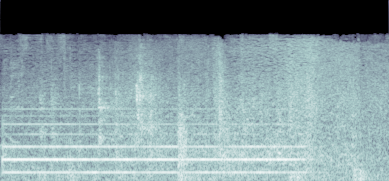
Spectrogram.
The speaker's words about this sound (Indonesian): Suara apa itu, Kak? Itu suara kapal.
